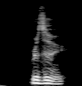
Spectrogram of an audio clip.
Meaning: 1. A fictitious coin of very low value 2. The smallest part or particle imaginable; a whit; a jot
- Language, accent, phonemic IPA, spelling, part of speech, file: English, Australia, /ɹəˈzʉː/, razoo, noun, En-au-razoo.ogg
